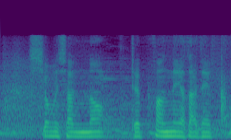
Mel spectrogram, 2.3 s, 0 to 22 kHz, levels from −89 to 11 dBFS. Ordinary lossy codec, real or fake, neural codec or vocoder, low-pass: none; fake; codec, 16 kHz, 0.5 kbps, FunCodec, trained on Chinese and English, 25 frames a second; none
